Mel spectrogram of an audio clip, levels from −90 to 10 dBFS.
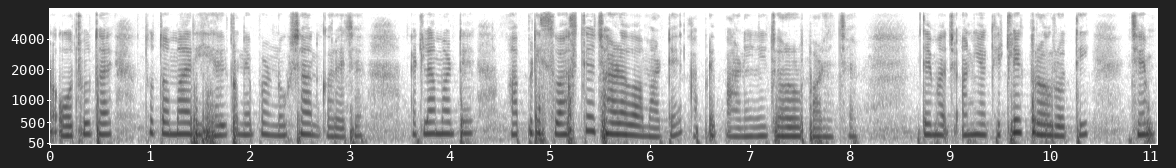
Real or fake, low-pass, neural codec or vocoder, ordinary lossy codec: fake; 7.2 kHz; codec, 16 kHz, 16 kbps, FunCodec, trained on Chinese and English, 50 frames a second; none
